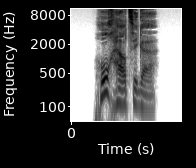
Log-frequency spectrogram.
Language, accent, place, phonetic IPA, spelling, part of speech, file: German, Germany, Berlin, [ˈhoːxˌhɛʁt͡sɪɡɐ], hochherziger, adjective, De-hochherziger.ogg
- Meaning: 1. comparative degree of hochherzig 2. inflection of hochherzig: strong/mixed nominative masculine singular 3. inflection of hochherzig: strong genitive/dative feminine singular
